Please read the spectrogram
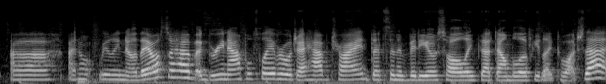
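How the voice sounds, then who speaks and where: A woman speaks at a very fast pace. There is noticeable background noise behind her. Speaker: YouTuber doing product review. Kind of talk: casual product taste test vlog. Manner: somewhat halting, stumbling over words.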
